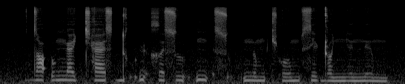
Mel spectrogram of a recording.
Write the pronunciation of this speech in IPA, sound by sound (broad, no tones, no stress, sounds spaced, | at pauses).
d ɑ ʔ ʊ ŋ æ cʰ æ s d ṵ ɳ ə̰ x ə s l ṵ ɲ ə̰ s ṵ n̪ ə m cʰ ʊ m s i ɖ ɒ ɲ ɪ n̪ ɪ m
